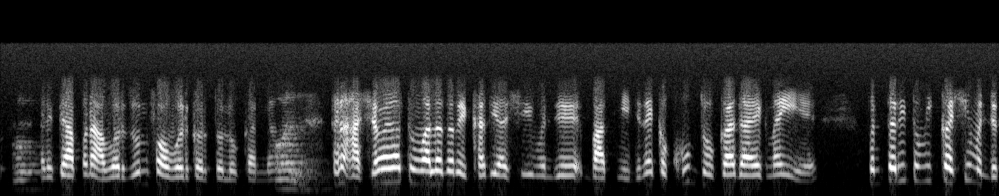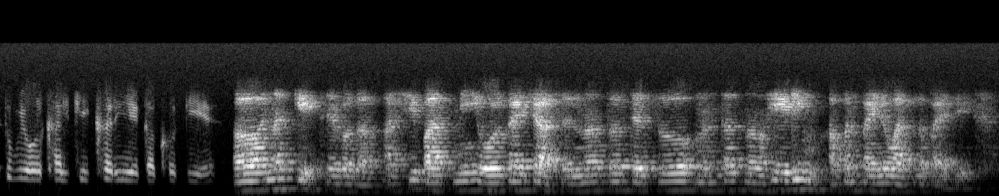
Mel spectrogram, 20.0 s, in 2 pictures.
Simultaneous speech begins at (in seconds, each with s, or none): none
